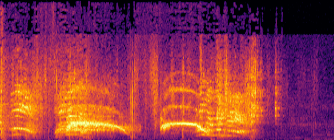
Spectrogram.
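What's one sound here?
A woman shouts urgently.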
